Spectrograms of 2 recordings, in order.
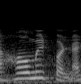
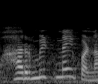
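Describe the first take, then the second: First: हर्मिट said without the r, like "hamit"; right way, silent r. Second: हर्मिट with the r said, as written; wrong way, r sounded. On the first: Teacher gives pupils the right हर्मिट, silent r. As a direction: drop the r in हर्मिट. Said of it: "This is silent". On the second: Teacher shows the wrong हर्मिट to her pupils. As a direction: says हर्मिट with a clear r, the wrong way. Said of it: "ये ह यहाँ पे आर आ रहा है". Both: Shown as a demonstration.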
